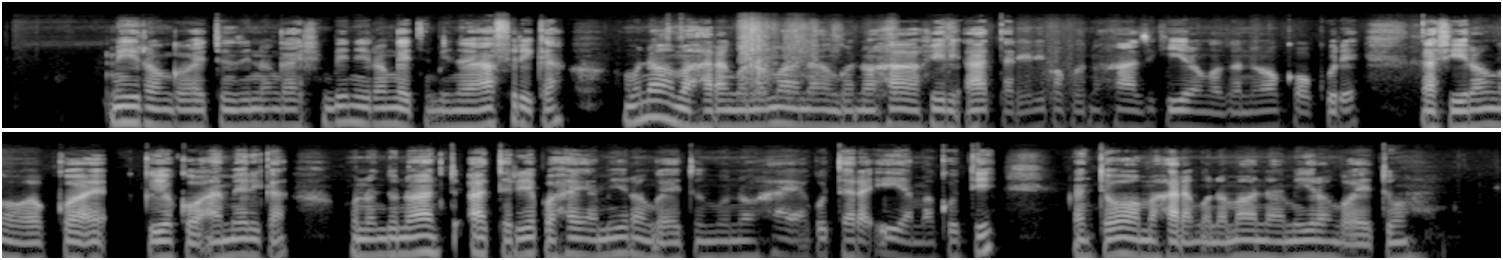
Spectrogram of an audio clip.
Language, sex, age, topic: Oshiwambo, male, 18-24, agriculture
